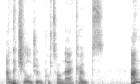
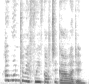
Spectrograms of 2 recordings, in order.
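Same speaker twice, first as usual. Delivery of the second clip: put-on much higher, faster child voice; high quick little girl, hopeful; 4 dB louder, faster than usual. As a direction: wonder aloud like an eager girl. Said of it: "said Franny".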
